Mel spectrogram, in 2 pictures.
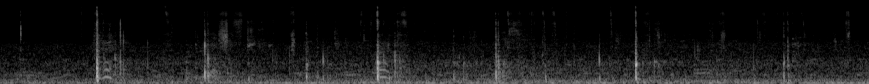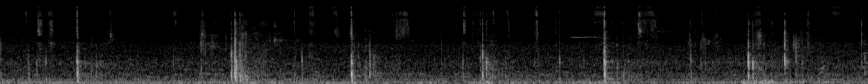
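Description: Tennis balls are struck with rackets in a rally, with sharp pops.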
